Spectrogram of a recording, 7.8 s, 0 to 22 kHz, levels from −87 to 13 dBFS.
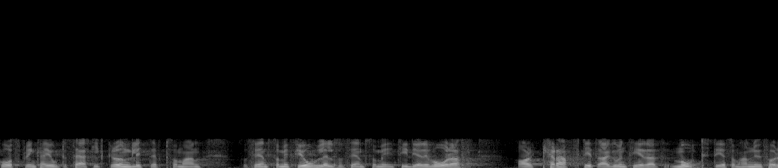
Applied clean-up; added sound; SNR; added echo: none; none; none; none.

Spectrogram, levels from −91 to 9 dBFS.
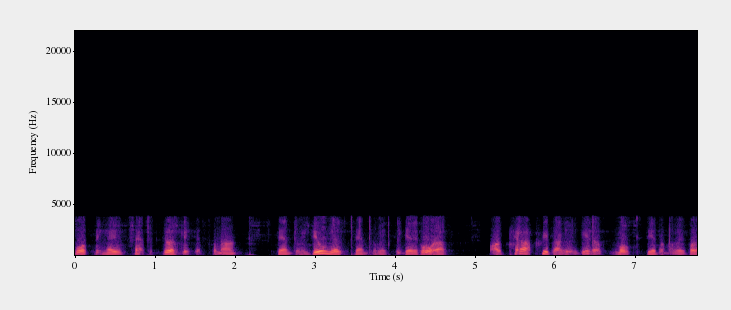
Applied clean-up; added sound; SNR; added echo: neural separator model SepFormer WHAMR!.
